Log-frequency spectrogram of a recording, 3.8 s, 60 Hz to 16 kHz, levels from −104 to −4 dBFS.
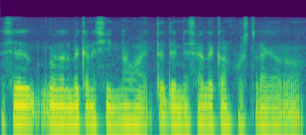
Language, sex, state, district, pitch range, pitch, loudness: Chakma, male, Tripura, Dhalai, 95-105 Hz, 100 Hz, -18 LUFS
